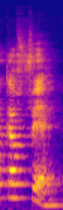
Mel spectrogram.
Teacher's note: É evidente que a sílaba tônica é o fé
